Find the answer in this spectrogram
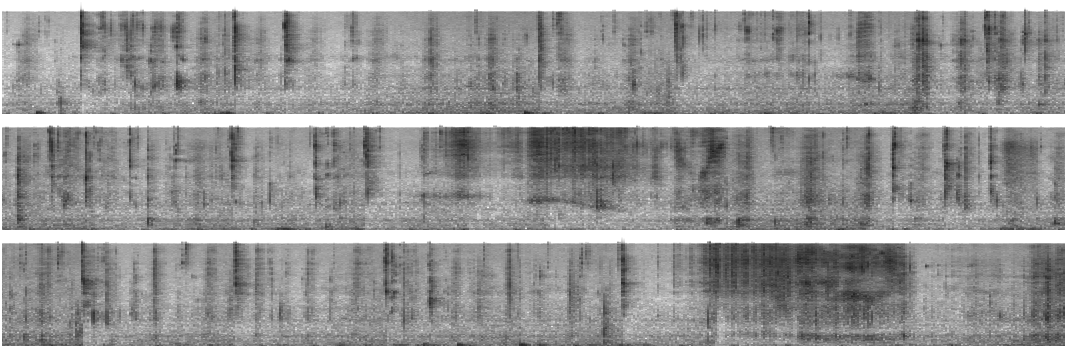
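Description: Close-miked biting and chewing of a candy apple, the hard candy shell cracking and crunching between the teeth. Louder bites come about halfway through and near the end.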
